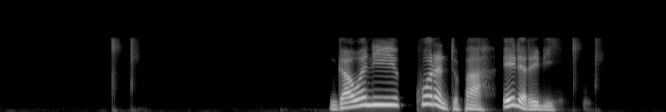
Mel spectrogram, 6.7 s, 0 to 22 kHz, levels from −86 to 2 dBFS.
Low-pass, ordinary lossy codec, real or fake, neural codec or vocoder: 5.4 kHz; none; fake; codec, 24 kHz, 0.9 kbps, WavTokenizer, large speech release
